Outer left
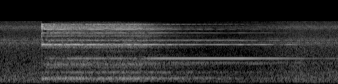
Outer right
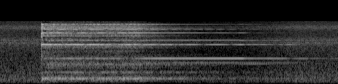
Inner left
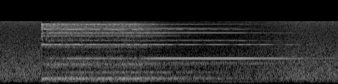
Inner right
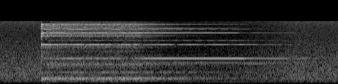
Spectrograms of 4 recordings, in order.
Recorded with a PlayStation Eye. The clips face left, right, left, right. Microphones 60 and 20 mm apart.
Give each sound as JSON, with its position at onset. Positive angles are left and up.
{"t": 0.4, "sound": "a phone ringing", "side_deg": -65, "distance_m": 3.0}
